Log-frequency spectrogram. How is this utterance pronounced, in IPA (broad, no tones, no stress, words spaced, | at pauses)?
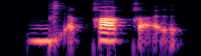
bḭquqə̰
